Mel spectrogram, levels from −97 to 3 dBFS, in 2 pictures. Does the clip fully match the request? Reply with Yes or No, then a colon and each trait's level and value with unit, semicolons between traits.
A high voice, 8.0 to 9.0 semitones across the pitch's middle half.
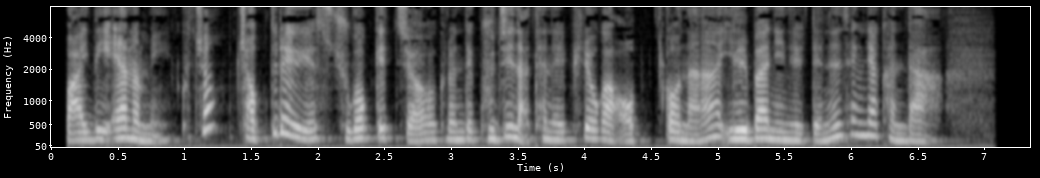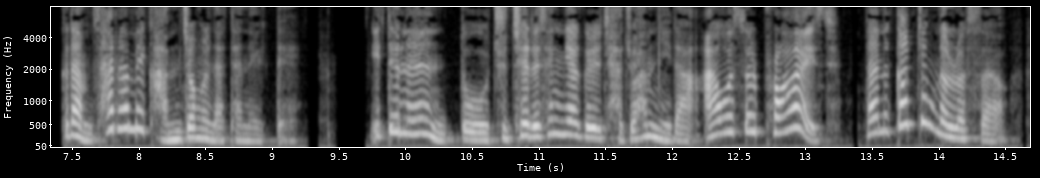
Yes: high, 200 Hz; wide, 8.4 semitones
